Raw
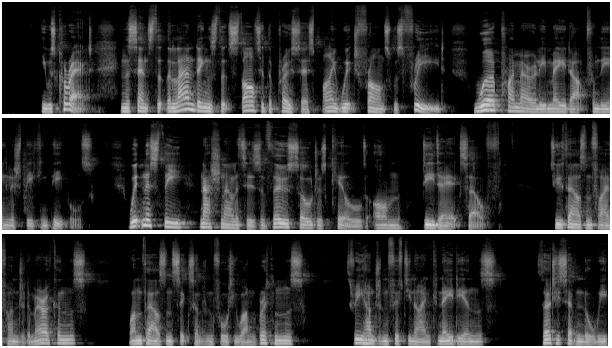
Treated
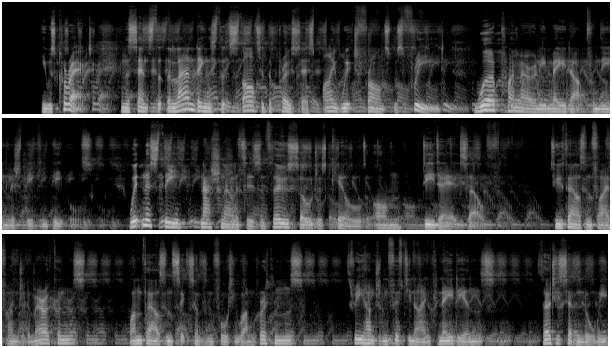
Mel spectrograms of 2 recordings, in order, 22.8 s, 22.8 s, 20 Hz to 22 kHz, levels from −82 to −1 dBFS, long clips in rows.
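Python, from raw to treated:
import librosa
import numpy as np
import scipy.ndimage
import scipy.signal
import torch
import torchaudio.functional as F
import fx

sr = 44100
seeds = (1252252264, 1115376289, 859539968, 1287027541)

p1 = fx.peak_eq(x, sr, hz=1000.0, db=-4.5, octaves=0.39)
p2 = p1 + fx.echo_split(p1, sr, split_hz=960.0, low_ms=359, high_ms=167, feedback_pct=52, wet_db=-14, dry=0)
y = F.gain(torch.from_numpy(p2), -1.5).numpy()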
